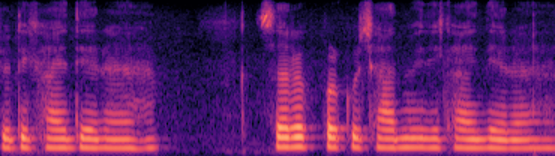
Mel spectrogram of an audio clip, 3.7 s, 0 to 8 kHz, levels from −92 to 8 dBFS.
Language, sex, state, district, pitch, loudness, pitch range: Hindi, female, Bihar, Vaishali, 170 Hz, -19 LUFS, 165-175 Hz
